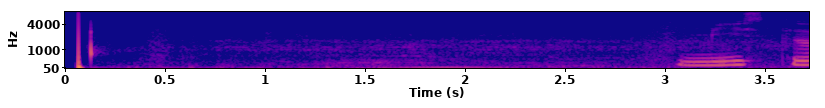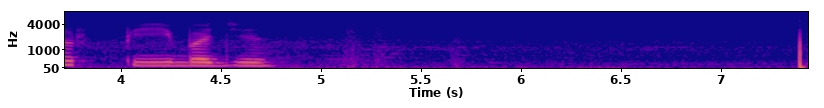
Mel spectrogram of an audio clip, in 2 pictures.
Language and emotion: Russian, neutral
